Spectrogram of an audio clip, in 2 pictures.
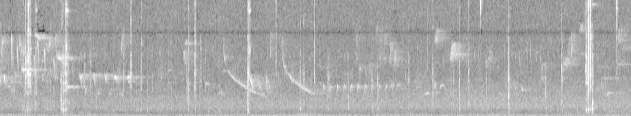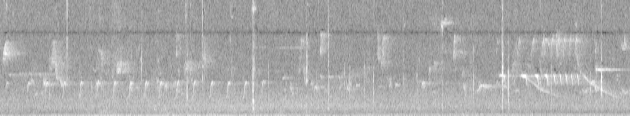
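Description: Birds calling outdoors, with repeated fast trills and short falling chirps, over a steady low rumble. A few sharp clicks, the loudest about nine seconds in, come from nuts and small hardware being fitted by hand onto the cannon carriage's through-bolts.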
